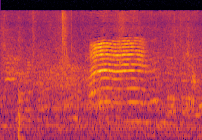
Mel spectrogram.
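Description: A child's high-pitched voice calling out briefly about a second in, over a steady background of distant voices, with a short knock near the start.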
